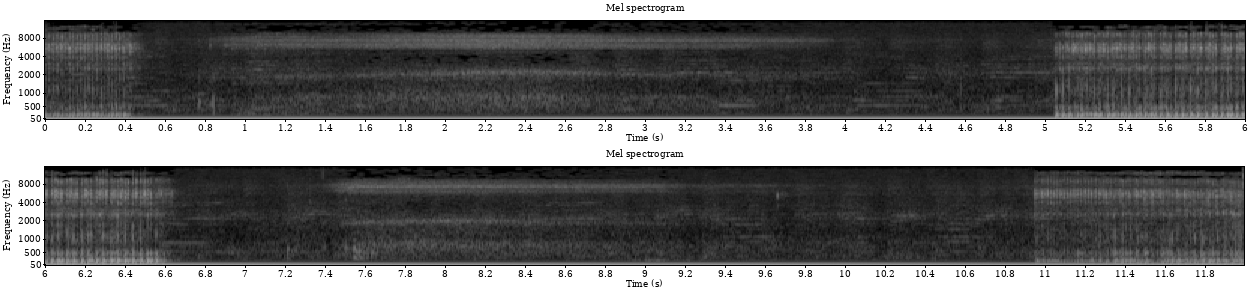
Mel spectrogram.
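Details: A bullmastiff snoring, described as quieter than most days: loud, deep, fluttering snores on the in-breath, roughly one every six seconds, over background music.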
